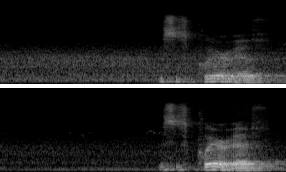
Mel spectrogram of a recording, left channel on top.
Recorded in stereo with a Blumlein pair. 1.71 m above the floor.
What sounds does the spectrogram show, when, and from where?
1.6 s a man speaking: 10° left, 0.6 m; by 2.8 s 70° right, 0.7 m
